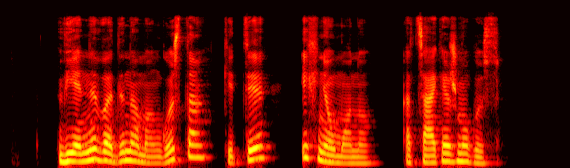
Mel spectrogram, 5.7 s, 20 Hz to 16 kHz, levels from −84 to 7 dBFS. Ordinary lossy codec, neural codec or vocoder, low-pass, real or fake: Opus, 64 kbps; none; 10.8 kHz; real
